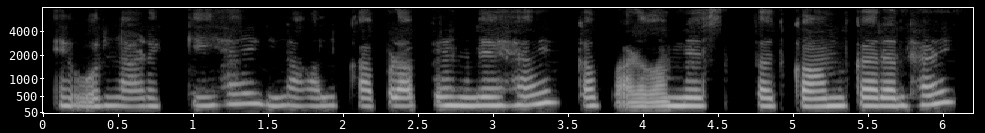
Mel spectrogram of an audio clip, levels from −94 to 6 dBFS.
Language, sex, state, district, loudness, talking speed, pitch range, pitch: Magahi, female, Bihar, Gaya, -31 LUFS, 125 wpm, 230-245 Hz, 235 Hz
